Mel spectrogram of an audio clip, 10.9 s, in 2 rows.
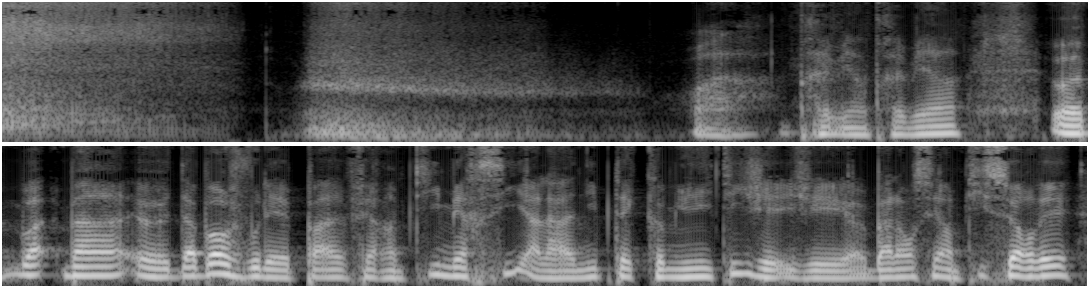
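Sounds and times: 
deep breath in: 0.0 - 3.3
speech: 3.4 - 10.8.

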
